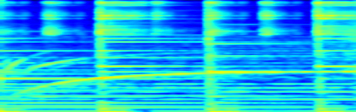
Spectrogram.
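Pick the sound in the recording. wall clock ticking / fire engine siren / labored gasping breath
fire engine siren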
